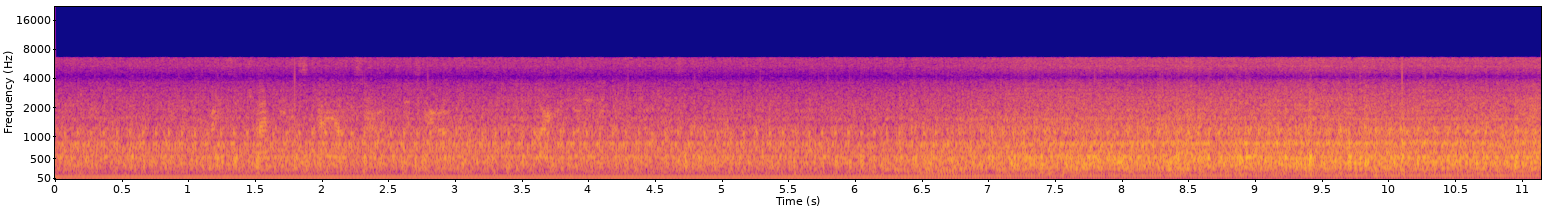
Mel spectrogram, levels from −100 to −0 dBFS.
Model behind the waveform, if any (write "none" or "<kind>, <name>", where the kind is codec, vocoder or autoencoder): none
